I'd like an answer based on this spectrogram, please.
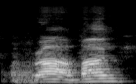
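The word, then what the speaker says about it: ראובן: that's our ancient tongue now this is another one that's a little hard to remember because it's silent you have a ah and a wall that connects it might be a little harder to remember that that was there raw bun would be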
